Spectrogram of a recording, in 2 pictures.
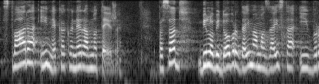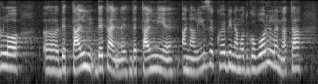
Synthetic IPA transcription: st̪ʋaːɾaʔine̞kakʋe̞ne̞ɾaʋno̞t̪ḛːʒḛ | pasad̪biːlo̞bid̪o̞bɾo̞d̪aimamo̞zajist̪aʔiʋr̩lˠo̞ | d̪et̪ad̪e̞t̪aːʎned̪e̞t̪aʎnije̞analiːze̞ko̞je̞binamo̞d̪ɡo̞ʋo̞ɾile̞nat̪aː

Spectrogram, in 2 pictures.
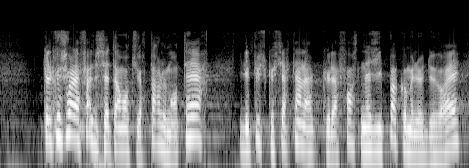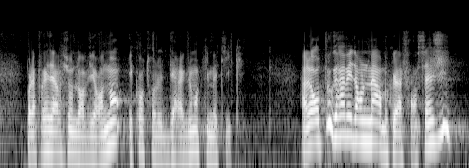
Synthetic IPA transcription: kʲɛlkəswalafɛ̃d̪əsɛt̪ɛ̃vɑ̃t̪yʁpaʁləmɑ̃t̪ɛːʁ | ilɛplyskəsɛʁt̪ɛ̃akəlafχɑ̃snaʒipakɔmɛlːəd̪əvʁɛ | puʁlapχezɛʁvasjɔ̃d̪əlɑ̃viʁɔnmɑ̃ekɔ̃t̪χələd̪eʁɛɡləmɑ̃klimat̪ʰik | alɔʁɔ̃pøɡʁaved̪ɑ̃ləmaʁbʁəkəlafχɑ̃saʒi

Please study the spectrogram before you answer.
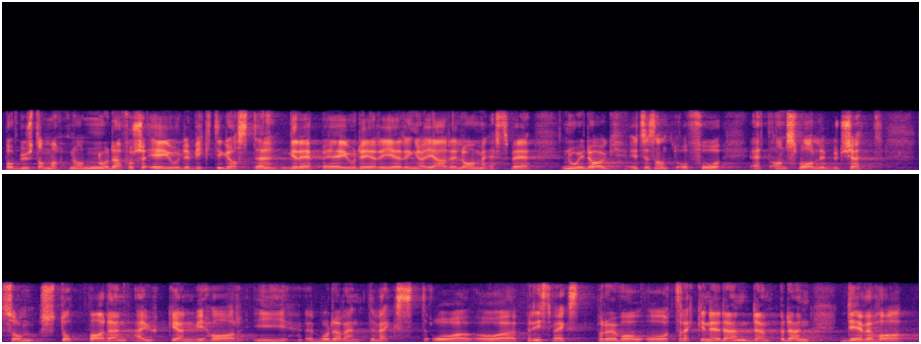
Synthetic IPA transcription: pʰɔbʉːst̪ɑʋmɑɾknɑd̪n̩ɔd̪æɾfɔʂɔʔɛɾjʊd̪ɛʋɪkt̪ɪɡɑst̪əɡɾeːpəɛjʊd̪ɛɪɾɛjeːɾɪŋɑjæːɾɪlɑːmɛɛsʋeː | nuːɪd̪ɑːɡʔɪ̰çːəsɑnt̪ɔfoːʔɛt̪ʰɑ̰nsʋɑːɾɭɪbʉd̪ʂɛt̪ː | sɔmst̪ɔpːɑd̪ɛnʔɑʉkənʋɪɦɑɾɪboːd̪əɾɛnt̪əʋɛkst̪ɔ | pʰɾiːsʋɛkst̪pʰɾøːʋəʔɔt̪ʰɾɛkːəneːd̪ɛnd̪ɛmpəd̪ɛnd̪ɛʋɪɦɑː

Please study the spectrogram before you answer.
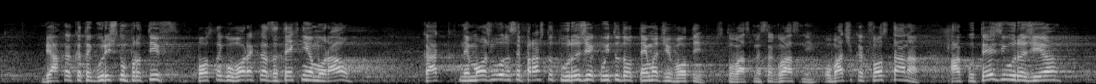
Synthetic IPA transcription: bjaxəkɐt̪ɛɡoɾit͡ʃnopɾot̪ifpɔslɛɡovɔɾɛxəzɐt̪ɛxnijəmoɾalˠ | kaknɛmɔʒɛlˠod̪ɐsɛpɾaʃt̪ət̪ʊɾɤʒijəkoit̪ʊd̪ɐot̪nɛmət̪ʒivɔt̪ḭst̪ovasmɛsɐɡlˠasnḭobat͡ʃɛ̥kɐkvɔst̪anə̰akot̪ɛziʊɾɤʒijə

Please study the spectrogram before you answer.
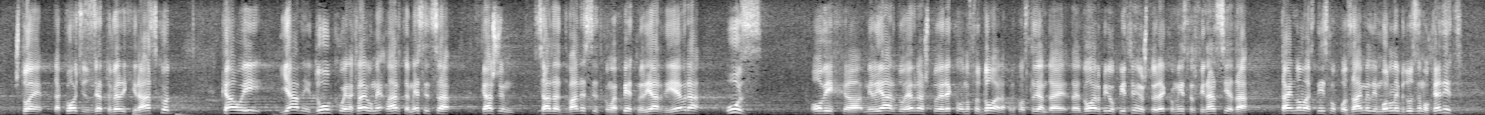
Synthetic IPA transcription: ʃt̪o̞je̞t̪ako̞ːd͡ʑe̞izuze̞t̪no̞ʋe̞likiɾaːsxo̞d̪ | kao̞ijaːʋnid̪uːɡkʰːojinakɾaːjumaɾt̪amje̞set̪sakaːʒem | sad̪ad̪ʋaːd̪e̞set̪ko̞mapeːt̪miliaːɾd̪ie̞ʋɾauz | o̞ʋixmilijaɾd̪ue̞ʋɾaʃt̪o̞jeɾe̞kod̪nosnod̪o̞laɾapɾet̪̚po̞st̪aʋlʎʲamd̪ajed̪aje̞d̪o̞laɾbioupiːt̪aɲuʃt̪o̞jeɾe̞kaominist̪aɾfinansijad̪a | t̪aːjno̞ʋat̪sniːsmo̞po̞d̪zaːmilimo̞ːɾalibid̪auznemokɾe̞d̪it̪

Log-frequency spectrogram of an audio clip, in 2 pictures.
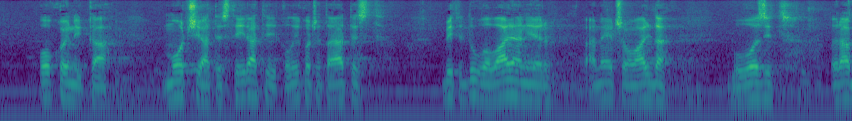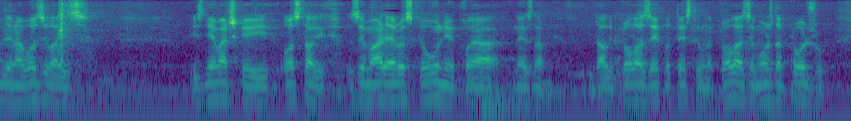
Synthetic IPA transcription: po̞ko̞jnika | mo̞t͡ʃiat̪e̞st̪iːɾat̪iko̞liko̞t͡ɕe̞t̪aːjat̪e̞st̪ | bit̪id̪uɡo̞ʋaʎanje̞ɾ | pa̰ne̞ːt͡ɕe̞moʋaʎʲd̪a | ṵʋo̞zit̪ | ɾabʎe̞naʋo̞zilˠaiz | izɲe̞mat͡ʃke̞io̞st̪alixze̞maːʎaeɾo̞pske̞uːnije̞kʰo̞jane̞znam | d̪alipɾo̞lˠazeko̞t̪e̞st̪ilˠnepɾo̞lˠaze̞mo̞ʒd̪apɾo̞ːd͡ʒu

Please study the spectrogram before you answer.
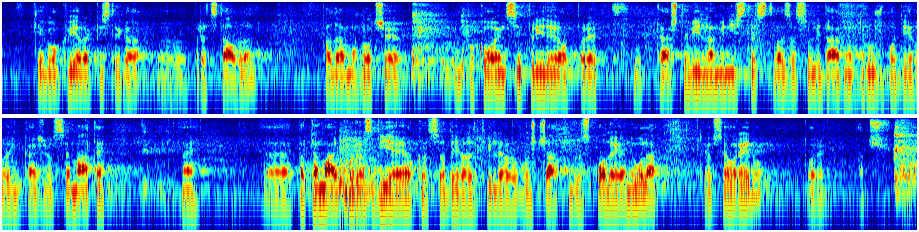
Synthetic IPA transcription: t̪eːɡaɔkʋeːɾakist̪ɛɡapɾʔɛt̪st̪awlal | pad̪amɔɡoːt͡ʃɛupɔkoːjɛnt̪sipɾiːd̪ɛjɔpɾɛt̪ːaːʃt̪ɛʋilnaminiːst̪əɾst̪ʋazasɔlid̪aːɾnɔd̪ɾuːʒbɔd̪eːlɔiŋkajʒɛwsɛmaːt̪ɛ | nɛ | pat̪amalpɔɾazbijɛjɔkɔt̪sɔd̪eːlalt̪ilɛʋɔjʃt͡ʃaːkiɡɔspoːd̪ajɛnuːlat̪ojɛwsɛwɾeːd̪u | t̪oːɾɛj | pat͡ʃ

